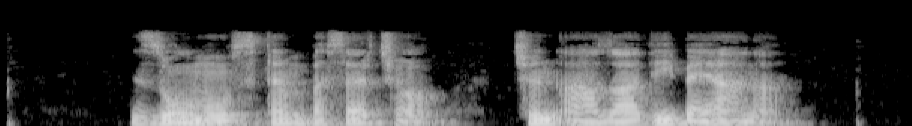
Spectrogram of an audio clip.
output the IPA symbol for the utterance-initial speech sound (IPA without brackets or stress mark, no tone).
z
